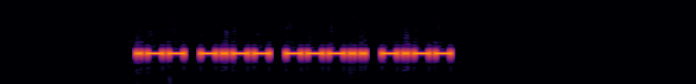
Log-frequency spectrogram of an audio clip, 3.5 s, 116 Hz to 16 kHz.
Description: Morse code, heard as a keyed tone, about 41 wpm, 700 Hz. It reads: WY8Y
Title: USA Call Signs - 4 Characters - Repeated 3x - 45wpm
